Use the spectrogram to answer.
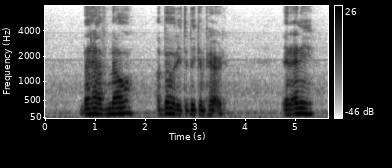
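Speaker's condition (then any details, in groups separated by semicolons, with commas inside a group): Cerebral palsy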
